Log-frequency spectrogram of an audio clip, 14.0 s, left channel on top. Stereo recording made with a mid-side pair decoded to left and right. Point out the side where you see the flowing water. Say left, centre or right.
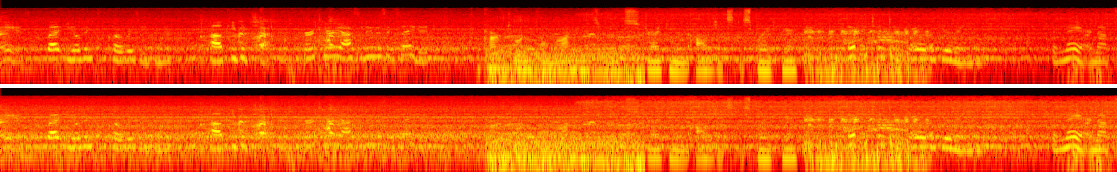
right.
